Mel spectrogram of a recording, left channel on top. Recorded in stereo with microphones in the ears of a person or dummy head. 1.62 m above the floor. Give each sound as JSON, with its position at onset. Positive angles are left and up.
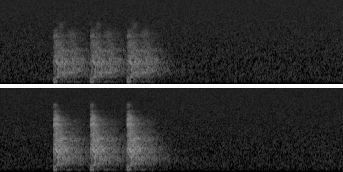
{"t": 0.5, "sound": "a gunshot", "side_deg": -50, "distance_m": 5.5}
